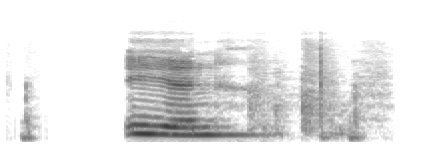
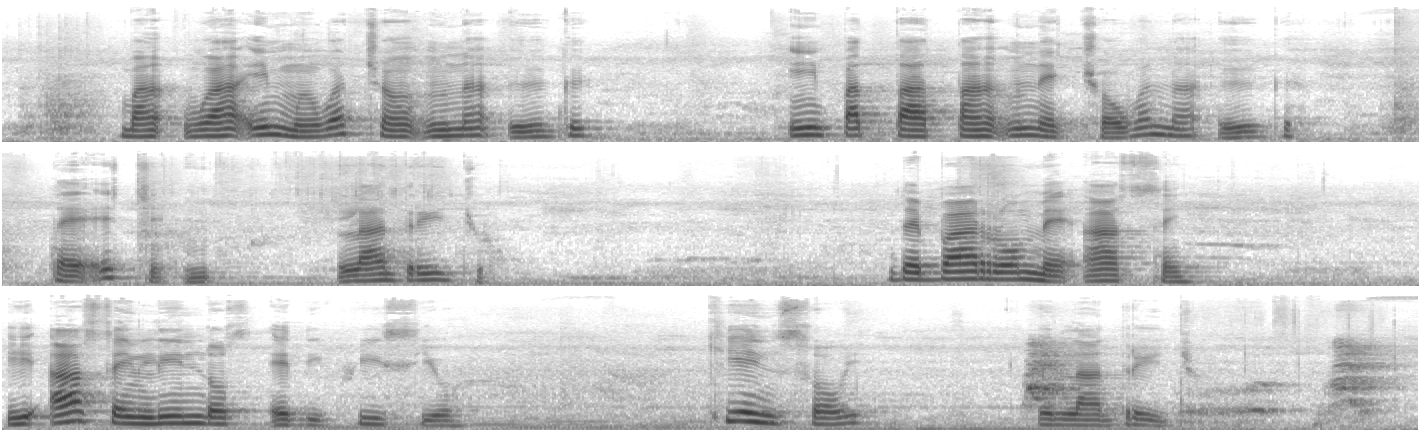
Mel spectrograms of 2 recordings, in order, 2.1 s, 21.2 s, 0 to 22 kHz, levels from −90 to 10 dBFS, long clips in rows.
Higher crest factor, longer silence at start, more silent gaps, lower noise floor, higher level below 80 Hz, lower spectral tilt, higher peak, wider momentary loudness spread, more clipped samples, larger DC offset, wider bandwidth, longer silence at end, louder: about the same, 18 dB vs 20 dB; about the same, 0.1 s vs 0.05 s; first, 0.29-0.53 s vs none; about the same, -48 dBFS vs -50 dBFS; second, -74 dBFS vs -52 dBFS; about the same, -6 dB/octave vs -6.5 dB/octave; about the same, -8 dBFS vs -6 dBFS; about the same, 21 LU vs 22 LU; neither; neither; second, 7.6 kHz vs 18.5 kHz; first, 0.35 s vs 0.05 s; about the same, -22 LUFS vs -23 LUFS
